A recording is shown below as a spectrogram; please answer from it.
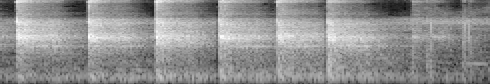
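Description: Hammer blows in a steady run of about three a second, nailing the perimeter wall angle for a suspended gypsum ceiling along the top of the wall; the strikes weaken near the end.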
